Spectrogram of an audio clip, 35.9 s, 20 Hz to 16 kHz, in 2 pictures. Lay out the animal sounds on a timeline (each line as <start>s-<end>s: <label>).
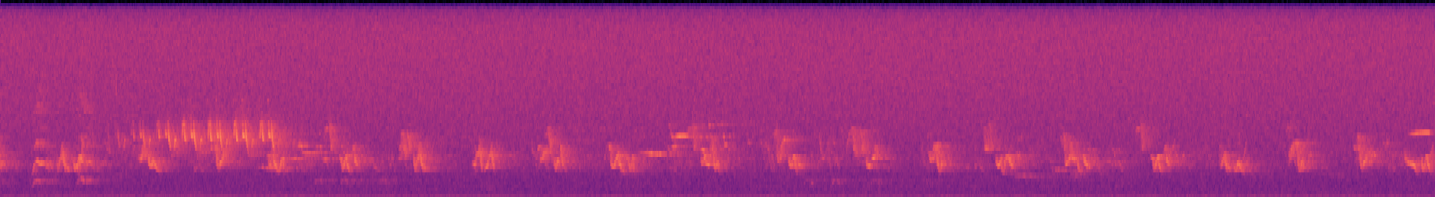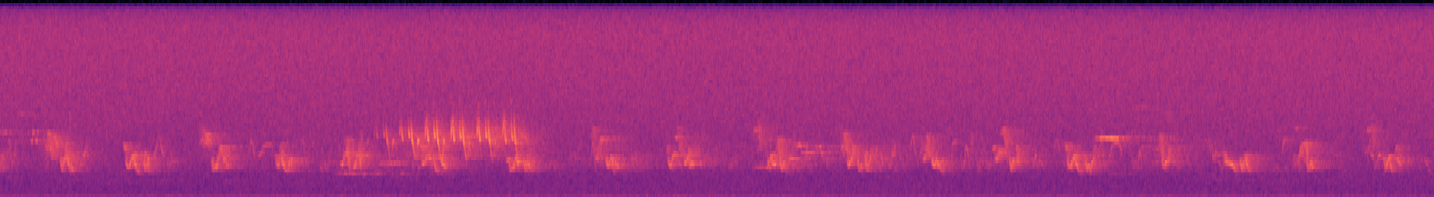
0.0s-1.3s: Yellow-bellied Sapsucker (Sphyrapicus varius)
0.0s-35.9s: Red-eyed Vireo (Vireo olivaceus)
1.4s-3.5s: Ovenbird (Seiurus aurocapilla)
3.4s-4.3s: Hermit Thrush (Catharus guttatus)
3.7s-5.0s: American Crow (Corvus brachyrhynchos)
8.1s-9.2s: Hermit Thrush (Catharus guttatus)
9.8s-11.1s: American Crow (Corvus brachyrhynchos)
12.5s-13.7s: Hermit Thrush (Catharus guttatus)
17.6s-18.8s: Hermit Thrush (Catharus guttatus)
22.1s-23.3s: Hermit Thrush (Catharus guttatus)
22.6s-24.5s: Ovenbird (Seiurus aurocapilla)
27.7s-28.7s: Hermit Thrush (Catharus guttatus)
31.7s-32.7s: Hermit Thrush (Catharus guttatus)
